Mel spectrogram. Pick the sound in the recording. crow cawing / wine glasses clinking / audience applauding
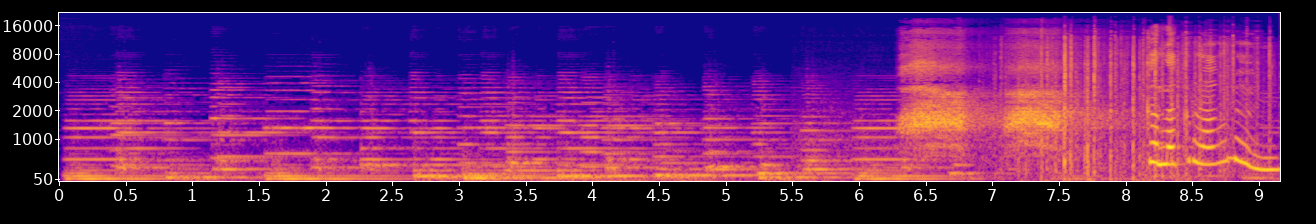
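crow cawing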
